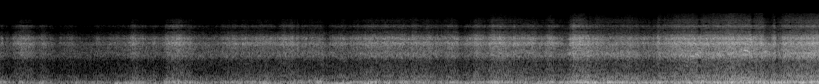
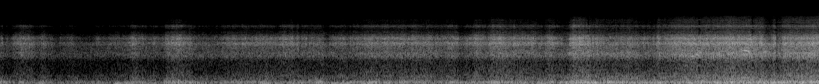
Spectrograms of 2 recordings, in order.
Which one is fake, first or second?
first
